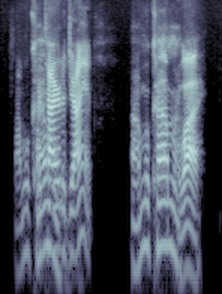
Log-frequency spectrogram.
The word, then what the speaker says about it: Amukamara: Prince, not Amukamara, but Amukamara. Amukamara. Did I say it right? Amukamara.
